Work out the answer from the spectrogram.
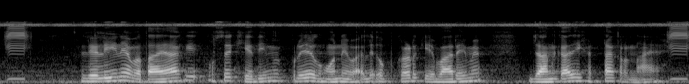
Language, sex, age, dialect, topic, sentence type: Hindi, male, 18-24, Kanauji Braj Bhasha, agriculture, statement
